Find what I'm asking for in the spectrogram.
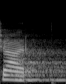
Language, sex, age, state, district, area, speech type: Goan Konkani, female, 30-45, Goa, Ponda, rural, read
